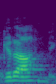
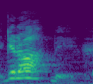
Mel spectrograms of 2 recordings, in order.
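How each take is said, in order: First: Said in the usual way. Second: Alarmed get off me. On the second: Retold or imitated. Coming round to his wife slapping him, startled and high. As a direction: pitch jumps much higher, rising at the end.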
